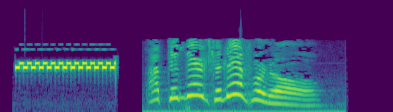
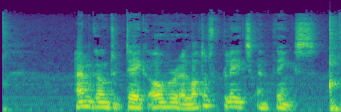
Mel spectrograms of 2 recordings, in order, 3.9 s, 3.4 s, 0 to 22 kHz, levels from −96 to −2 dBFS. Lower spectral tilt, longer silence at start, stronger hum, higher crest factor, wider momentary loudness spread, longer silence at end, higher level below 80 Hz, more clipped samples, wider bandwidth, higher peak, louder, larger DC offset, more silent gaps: second, 0.5 dB/octave vs -5 dB/octave; about the same, 0.15 s vs 0.05 s; neither; about the same, 10 dB vs 14 dB; first, 20 LU vs 6 LU; first, 0.8 s vs 0 s; second, -54 dBFS vs -36 dBFS; neither; second, 6.4 kHz vs 14.5 kHz; about the same, 0 dBFS vs 0 dBFS; first, -7 LUFS vs -14 LUFS; neither; first, 1.22-1.41 s vs none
